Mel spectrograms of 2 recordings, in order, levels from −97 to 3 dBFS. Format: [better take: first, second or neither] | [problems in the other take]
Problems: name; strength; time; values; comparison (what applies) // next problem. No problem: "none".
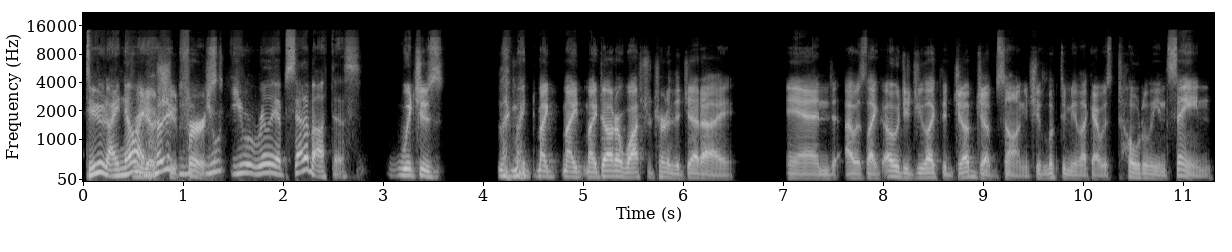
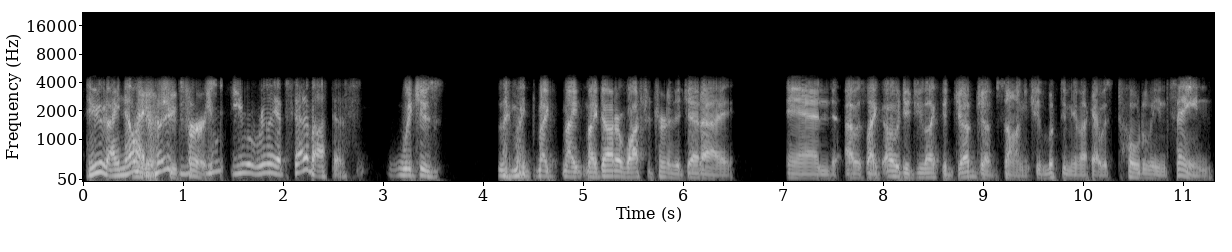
first | garbled, watery; badly; nothing above 4 kHz; slightly in the first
